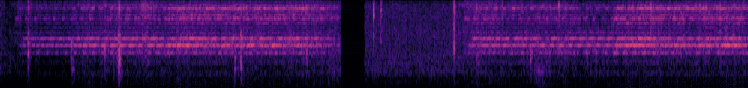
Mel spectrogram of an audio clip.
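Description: An office telephone rings with a steady, buzzing electronic trill, sounding in two long bursts separated by a short pause, with no one speaking.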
